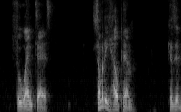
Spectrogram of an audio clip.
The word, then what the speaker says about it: Fuentes: just have to say I hate how British people say the word Fuentes they say Fuentes there's an extra syllable between the U and the e Fuentes somebody help him because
